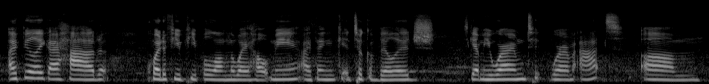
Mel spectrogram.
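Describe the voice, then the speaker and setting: Higher-voiced young woman on a panel. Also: slight background noise. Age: young adult. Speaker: panelist, student. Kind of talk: panel answers. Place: conference stage.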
